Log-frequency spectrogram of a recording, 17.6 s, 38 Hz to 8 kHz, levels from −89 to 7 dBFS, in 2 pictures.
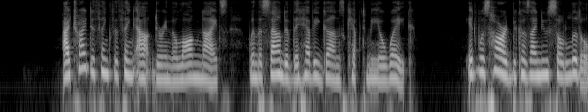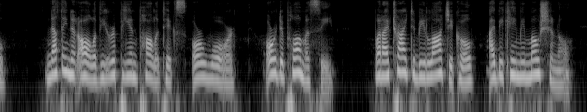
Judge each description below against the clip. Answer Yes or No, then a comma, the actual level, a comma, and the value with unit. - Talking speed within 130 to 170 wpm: Yes, average, 165 wpm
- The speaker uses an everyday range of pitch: Yes, average, 3.8 semitones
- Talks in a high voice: Yes, high, 205 Hz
